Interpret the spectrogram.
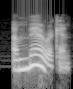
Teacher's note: frustrated and she asked me what she was doing wrong well the word American as you know is stressed on the me American so she was saying Americano sounds normal doesn't it well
